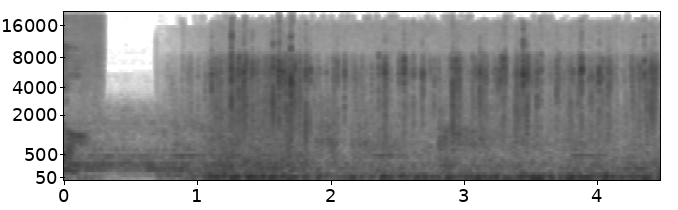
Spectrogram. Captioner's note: fire crackling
